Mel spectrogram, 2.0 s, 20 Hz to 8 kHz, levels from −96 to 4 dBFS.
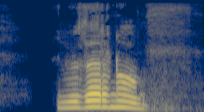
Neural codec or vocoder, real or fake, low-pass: none; real; 7.2 kHz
